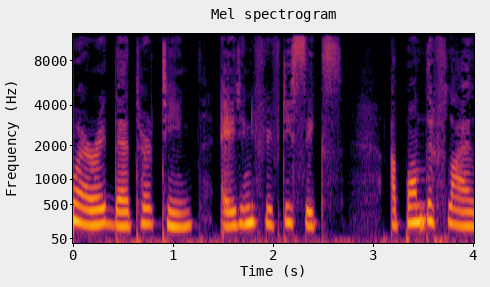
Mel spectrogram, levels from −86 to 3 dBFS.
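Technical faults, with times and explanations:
Throughout, low-delay AAC compression: the speech stays rough and grainy from start to end, with noise between the pitch harmonics and a thin, synthetic top band. Plainly audible damage of this kind fits about 32 kbps, likely AAC-ELD, whose short frames resolve pitch poorly.
3.47 to 3.53 s, AAC frame loss with concealment: a brief smeared, noisy, phasey patch where the decoder filled 40 ms from the last good spectrum, which fits two lost frames. Unlike a plain dropout, the gap is patched over instead of going silent.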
